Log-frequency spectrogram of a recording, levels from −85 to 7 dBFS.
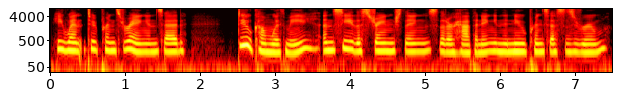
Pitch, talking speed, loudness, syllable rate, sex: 210 Hz, 190 wpm, -18 LUFS, 4.5 syllables/s, female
